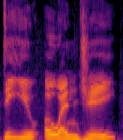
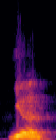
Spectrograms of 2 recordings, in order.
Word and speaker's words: Duong: your name right because it's written D-U-O-N-G, which maybe some people might think it's Duong, but it's not. It's pronounced with the Y, and that is the Vietnamese, how you say it? Young.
